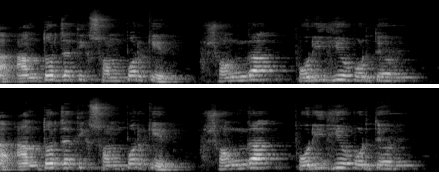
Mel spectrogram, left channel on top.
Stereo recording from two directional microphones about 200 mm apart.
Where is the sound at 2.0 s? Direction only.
10° left (ahead or behind).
